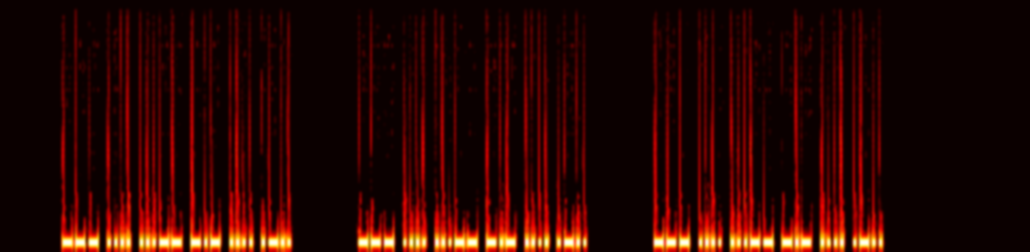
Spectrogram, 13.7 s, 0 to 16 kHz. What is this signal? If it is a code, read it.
Morse code, heard as a keyed tone, about 28 wpm, 700 Hz. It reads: OH3KHL OH3KHL OH3KHL
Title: DXCC-100 Call Signs - 6 Characters - Repeated 3x - 28wpm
